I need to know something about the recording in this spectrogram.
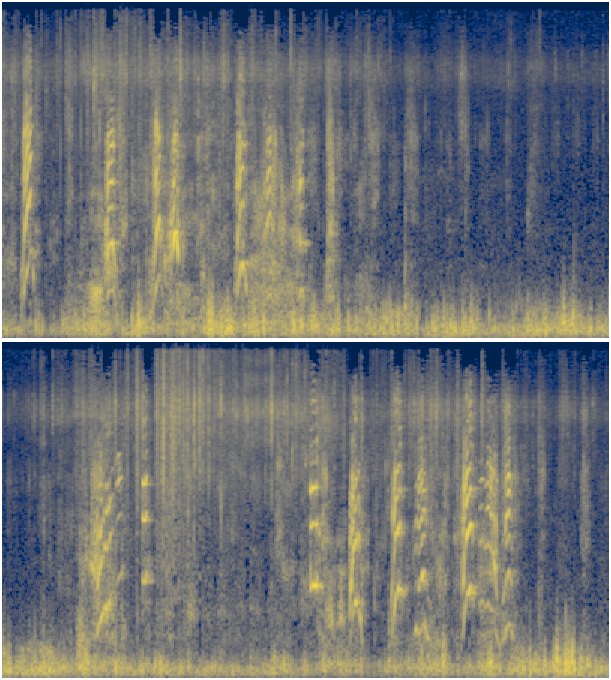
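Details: Dogs in a fight, bursts of harsh snarling and yelps in clusters with short quiet gaps, squealing high notes around ten and thirteen seconds, steady low rumbling underneath.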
